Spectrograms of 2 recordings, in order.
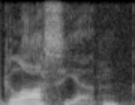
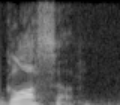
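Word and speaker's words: glossia (γλῶσσα): That's how you pronounce that Greek word, glossia, or glossa.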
